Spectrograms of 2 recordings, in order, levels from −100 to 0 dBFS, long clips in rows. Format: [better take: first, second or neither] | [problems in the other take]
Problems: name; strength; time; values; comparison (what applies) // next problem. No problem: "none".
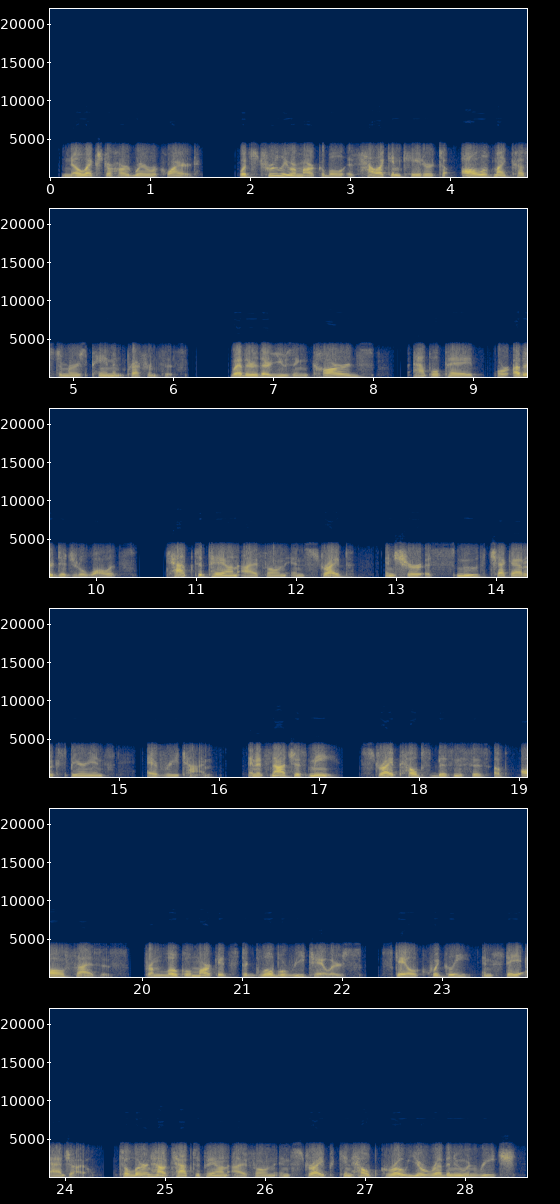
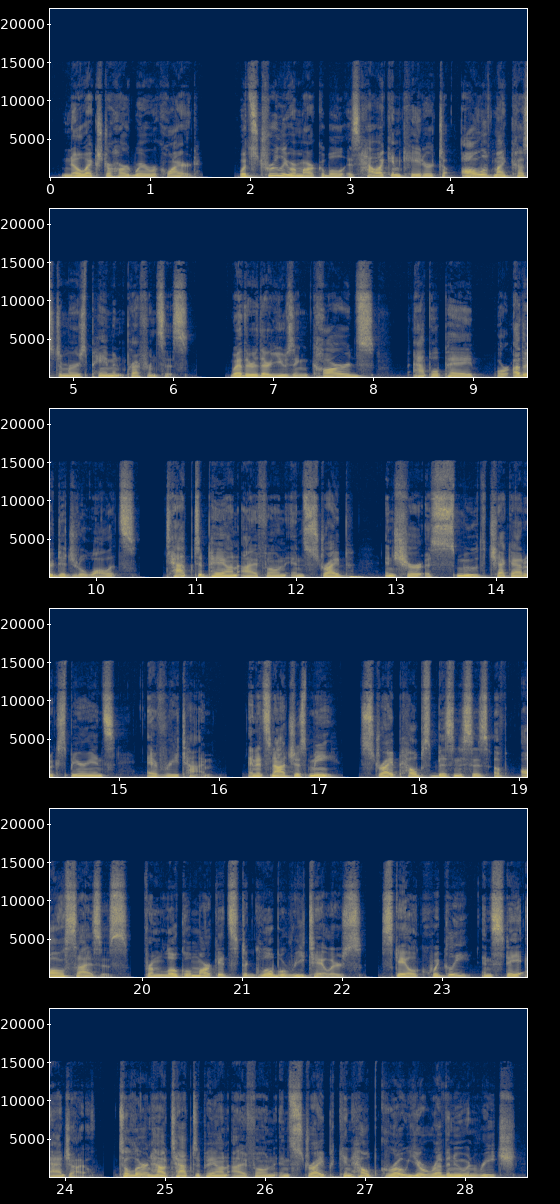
second | phone-call audio; poor line; nothing above 3.5 kHz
